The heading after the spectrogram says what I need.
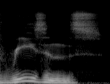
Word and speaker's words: reasons: Because reasons back then sounded almost exactly like raisins.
